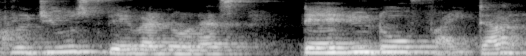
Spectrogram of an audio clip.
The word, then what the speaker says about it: pteridophyta: Seeds not produced, they were known as pteridophyta. Here P is silent.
